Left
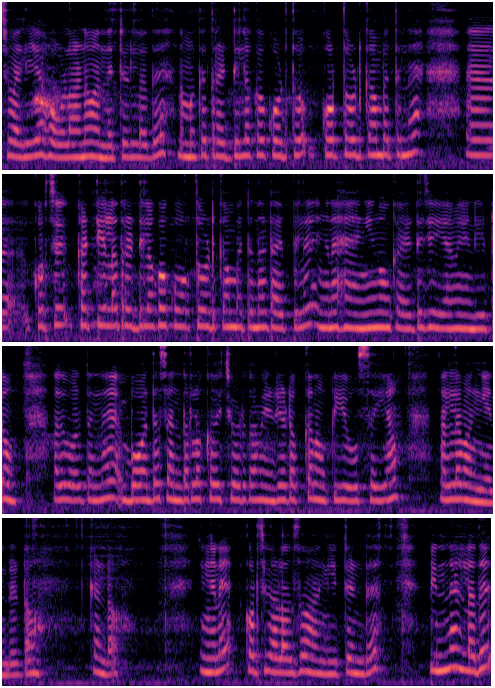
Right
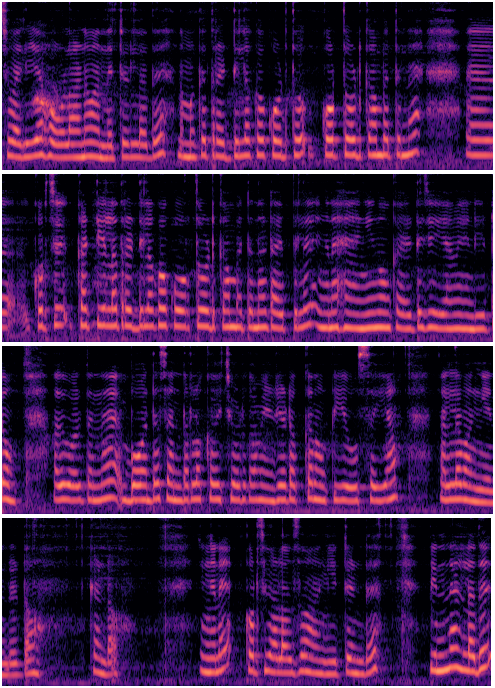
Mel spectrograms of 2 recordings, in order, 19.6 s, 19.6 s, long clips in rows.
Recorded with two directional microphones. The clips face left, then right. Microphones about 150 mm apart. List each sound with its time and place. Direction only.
0.0 s a woman's voice: 35° right (ahead or behind)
